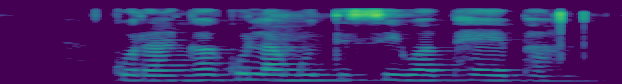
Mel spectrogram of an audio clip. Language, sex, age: Tsonga, female, 18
